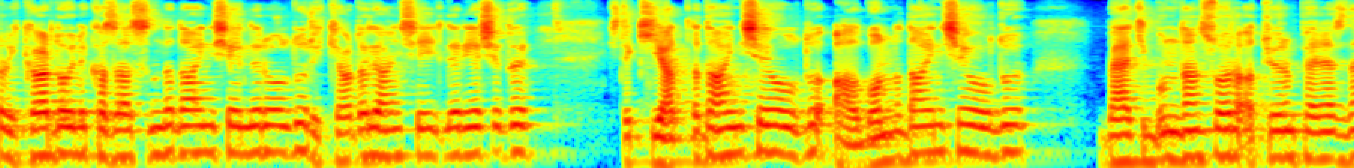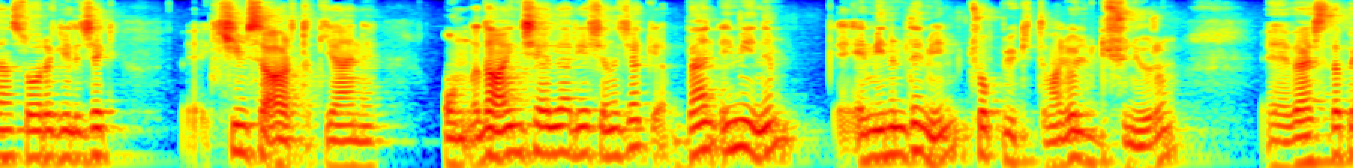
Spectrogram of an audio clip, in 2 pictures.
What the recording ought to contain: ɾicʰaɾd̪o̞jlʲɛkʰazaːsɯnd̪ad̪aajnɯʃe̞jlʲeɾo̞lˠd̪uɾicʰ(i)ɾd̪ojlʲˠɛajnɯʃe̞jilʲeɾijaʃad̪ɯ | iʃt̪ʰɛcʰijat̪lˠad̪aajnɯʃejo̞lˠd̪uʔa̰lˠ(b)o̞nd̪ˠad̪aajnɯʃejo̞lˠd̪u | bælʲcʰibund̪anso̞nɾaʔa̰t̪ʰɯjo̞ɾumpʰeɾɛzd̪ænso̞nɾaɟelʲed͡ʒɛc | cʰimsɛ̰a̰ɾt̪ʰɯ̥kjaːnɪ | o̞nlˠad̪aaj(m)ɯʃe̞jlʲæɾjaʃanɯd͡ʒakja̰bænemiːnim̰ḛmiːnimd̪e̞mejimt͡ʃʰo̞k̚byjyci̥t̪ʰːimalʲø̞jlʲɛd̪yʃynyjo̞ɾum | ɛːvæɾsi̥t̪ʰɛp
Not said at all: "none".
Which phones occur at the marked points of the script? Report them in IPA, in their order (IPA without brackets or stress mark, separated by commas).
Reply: a, b, n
